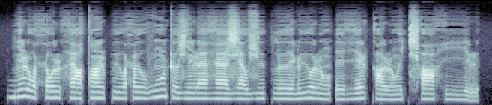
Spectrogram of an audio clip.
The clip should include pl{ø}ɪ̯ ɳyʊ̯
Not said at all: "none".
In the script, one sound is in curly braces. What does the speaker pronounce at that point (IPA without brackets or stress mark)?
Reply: ø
